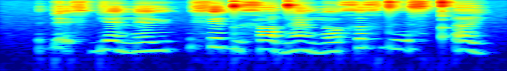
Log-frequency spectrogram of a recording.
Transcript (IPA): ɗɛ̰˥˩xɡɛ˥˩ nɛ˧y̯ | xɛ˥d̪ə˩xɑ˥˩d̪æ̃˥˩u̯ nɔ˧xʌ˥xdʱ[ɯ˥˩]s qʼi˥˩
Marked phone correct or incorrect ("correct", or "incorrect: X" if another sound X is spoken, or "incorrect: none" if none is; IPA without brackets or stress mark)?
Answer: incorrect: ə˥˩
